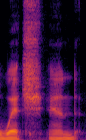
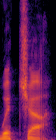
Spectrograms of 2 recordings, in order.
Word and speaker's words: wicca: Old English, there are two words which I believe are pronounced witche and witcha. Witcha is the one that you put there, and that is for a male practitioner, and witche is for a female practitioner.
